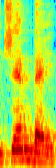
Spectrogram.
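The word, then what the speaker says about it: djembe: to be using a JBE this is pronounced ounc uh spelled DJ m b e you don't pronounce the d oh by the way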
